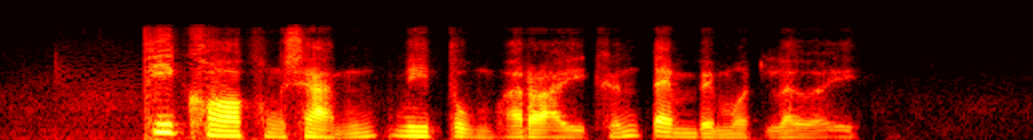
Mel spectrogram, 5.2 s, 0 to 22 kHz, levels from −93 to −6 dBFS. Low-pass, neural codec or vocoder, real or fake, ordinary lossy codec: 9.9 kHz; codec, 16 kHz in and 24 kHz out, 0.6 kbps, FocalCodec, streaming, 4096 codes; fake; Opus, 16 kbps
